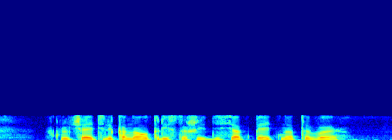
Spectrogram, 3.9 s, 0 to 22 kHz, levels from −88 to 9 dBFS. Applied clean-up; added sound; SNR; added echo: none; none; none; none.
